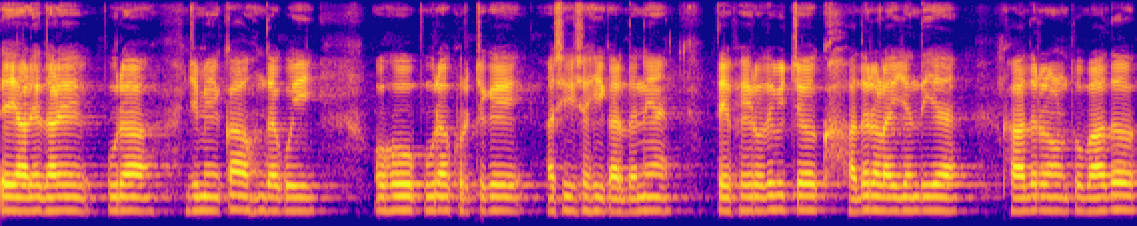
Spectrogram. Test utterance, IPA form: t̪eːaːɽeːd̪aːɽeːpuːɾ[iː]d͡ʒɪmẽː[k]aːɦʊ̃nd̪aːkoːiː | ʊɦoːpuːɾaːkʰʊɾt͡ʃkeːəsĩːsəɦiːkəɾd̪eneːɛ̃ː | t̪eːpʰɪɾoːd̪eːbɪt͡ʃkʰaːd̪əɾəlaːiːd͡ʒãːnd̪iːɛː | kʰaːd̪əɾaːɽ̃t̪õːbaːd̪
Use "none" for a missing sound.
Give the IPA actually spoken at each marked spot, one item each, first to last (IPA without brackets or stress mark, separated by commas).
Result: aː, k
